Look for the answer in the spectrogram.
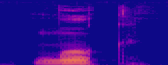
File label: "muk", Mpur; ekor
